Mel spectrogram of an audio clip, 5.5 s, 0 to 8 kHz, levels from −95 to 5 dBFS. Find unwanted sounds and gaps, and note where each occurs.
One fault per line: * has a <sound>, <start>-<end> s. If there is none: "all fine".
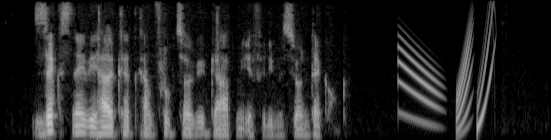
* has a chirp, 4.0-5.0 s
